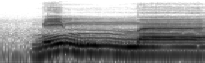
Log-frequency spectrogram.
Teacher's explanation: Gunnahnya adalah gunnah mim, maka dia menjadi besar. Mimma, seperti ini jadinya.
